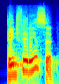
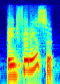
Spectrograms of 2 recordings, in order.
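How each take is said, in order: Both takes have the same delivery.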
